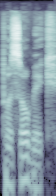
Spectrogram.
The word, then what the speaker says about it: Posobiec: Ari here said, David, you and AP once streamed about Do you know how that name is pronounced? Posobiec? They said Posobiec at the event.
